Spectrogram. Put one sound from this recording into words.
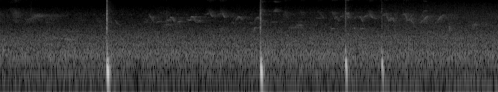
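A golf ball bounces several times on grass with soft thuds.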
